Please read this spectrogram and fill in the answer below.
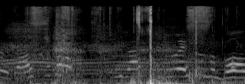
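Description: Faint background voices talking, with one sharp thump about a second and a half in.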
